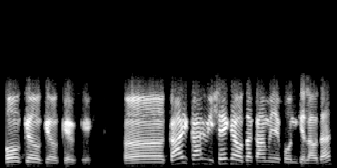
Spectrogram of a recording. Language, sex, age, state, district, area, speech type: Marathi, male, 45-60, Maharashtra, Ratnagiri, urban, conversation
